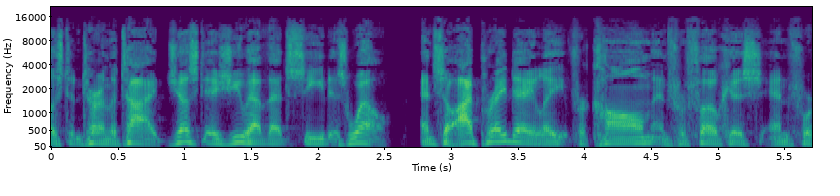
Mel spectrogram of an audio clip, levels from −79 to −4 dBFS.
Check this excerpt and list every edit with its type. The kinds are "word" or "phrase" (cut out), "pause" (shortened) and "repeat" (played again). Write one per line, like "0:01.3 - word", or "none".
0:02.7 - pause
